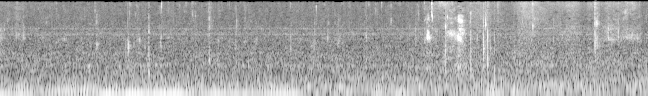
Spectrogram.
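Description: Cat chewing a dry treat: a few faint crunching clicks, the sharpest coming about four and a half seconds in, over a steady low hum.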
